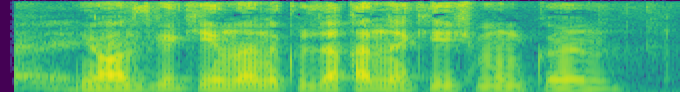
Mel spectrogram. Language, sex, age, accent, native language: Uzbek, male, 18-24, Jizzax, Uzbek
